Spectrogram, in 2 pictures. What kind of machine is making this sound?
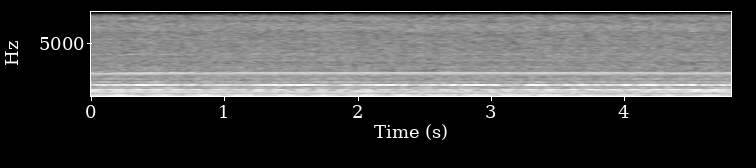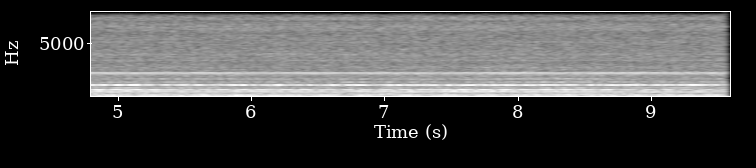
pump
